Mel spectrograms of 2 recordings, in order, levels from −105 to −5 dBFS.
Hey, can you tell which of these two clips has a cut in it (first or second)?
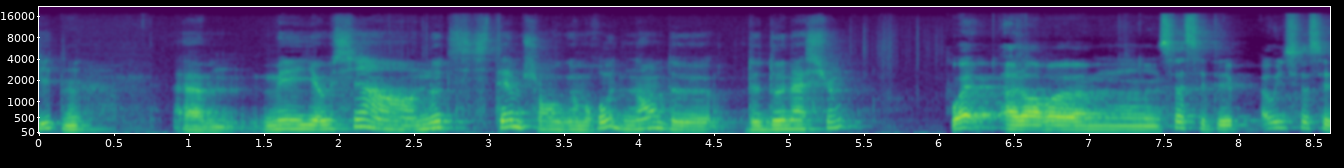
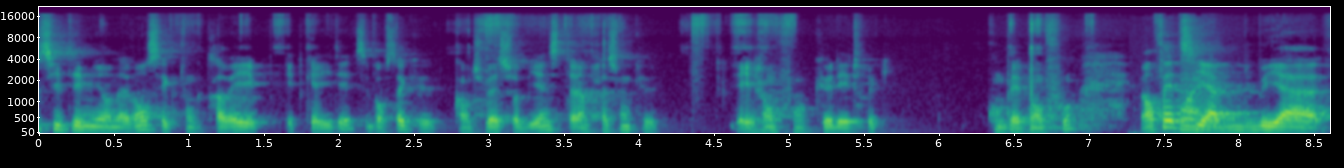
second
